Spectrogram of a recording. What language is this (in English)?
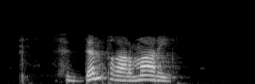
Kabyle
